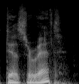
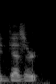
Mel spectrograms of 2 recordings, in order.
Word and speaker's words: Deseret: read them, but I didn't know it was Deseret. Yeah, most people who aren't from here would say desert or Deseret.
